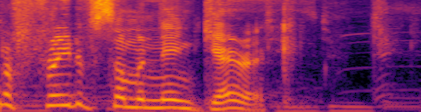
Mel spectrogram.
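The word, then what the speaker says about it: Garruk: to dodge basically uh garuk or garrick i know people the actual pronunciation is garrick i'm aware of that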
